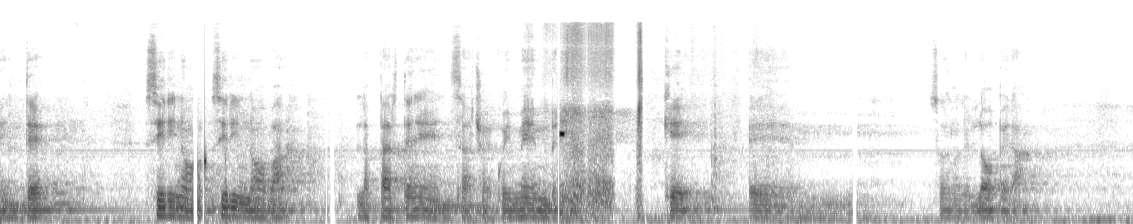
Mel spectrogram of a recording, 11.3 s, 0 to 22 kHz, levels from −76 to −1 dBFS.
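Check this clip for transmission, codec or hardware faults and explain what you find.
Four sudden gaps of silence from corrupt frames being muted, at 1.93–2.06 s, 3.25–3.36 s, 5.58–5.64 s and 8.52–8.58 s. The sound cuts out abruptly for about 130, 105, 60 and 60 ms, then resumes in time. Corrupted compressed frames were rejected by the decoder and replaced with silence. The gap lengths fit whole frames of roughly 26–30 ms each.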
